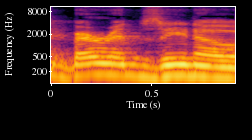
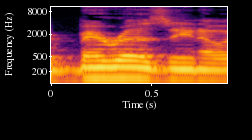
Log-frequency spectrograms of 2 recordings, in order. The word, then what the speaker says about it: Berezino: i'm not tripping but people say baron zeno and there's no n in it but or berezino is how you pronounce it but anyway um yeah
